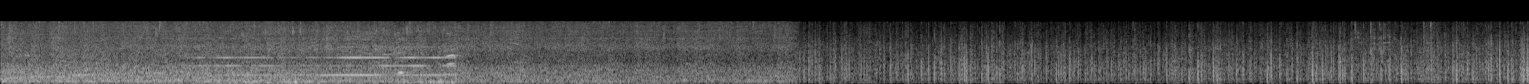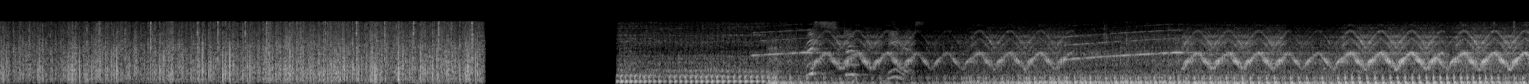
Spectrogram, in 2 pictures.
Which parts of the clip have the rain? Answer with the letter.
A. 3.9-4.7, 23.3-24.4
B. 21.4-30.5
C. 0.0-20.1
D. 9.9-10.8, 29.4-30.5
C.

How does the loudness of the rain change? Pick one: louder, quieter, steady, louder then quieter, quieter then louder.
quieter then louder.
